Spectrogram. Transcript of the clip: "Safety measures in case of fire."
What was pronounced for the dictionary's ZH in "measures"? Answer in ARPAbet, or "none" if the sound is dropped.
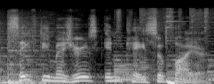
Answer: ZH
